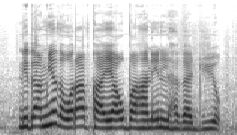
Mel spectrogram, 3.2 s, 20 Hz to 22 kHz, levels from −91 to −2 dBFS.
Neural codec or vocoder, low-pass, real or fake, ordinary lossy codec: none; 19.8 kHz; real; none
